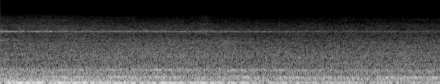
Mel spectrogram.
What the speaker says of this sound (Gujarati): ટ્રેન જો અહીંયા લખી છે કે 4 નંબરની આવશે.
